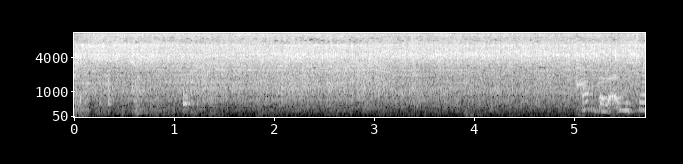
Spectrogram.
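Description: Large onion frying in oil in a pan, a steady broadband sizzle with occasional stirring scrapes, close and loud throughout, no talk.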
